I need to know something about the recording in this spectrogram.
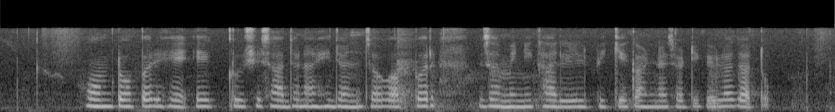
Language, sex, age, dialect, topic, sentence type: Marathi, female, 25-30, Standard Marathi, agriculture, statement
